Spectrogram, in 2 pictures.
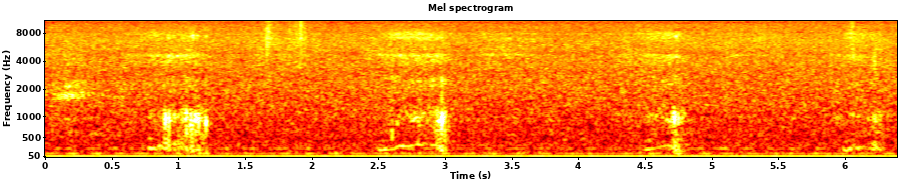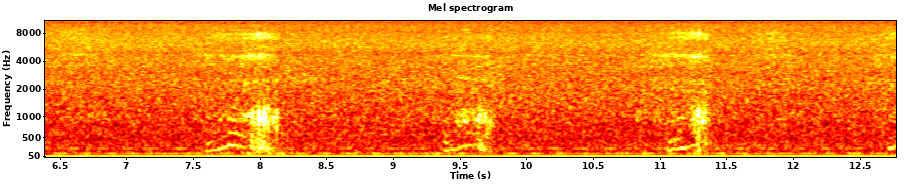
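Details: Soft, regular rising snores from a sleeping cat about 6 weeks old, about 35 a minute, over a steady low hum: snoring.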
